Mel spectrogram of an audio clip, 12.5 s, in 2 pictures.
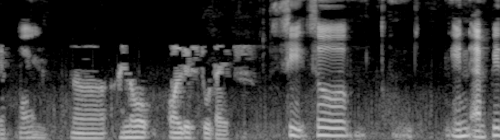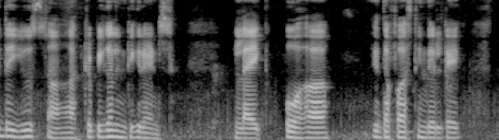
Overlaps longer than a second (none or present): none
